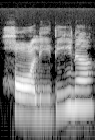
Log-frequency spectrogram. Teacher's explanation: جو خا کے ساتھ الف ہے اس کو موٹا پڑھا گیا ہے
